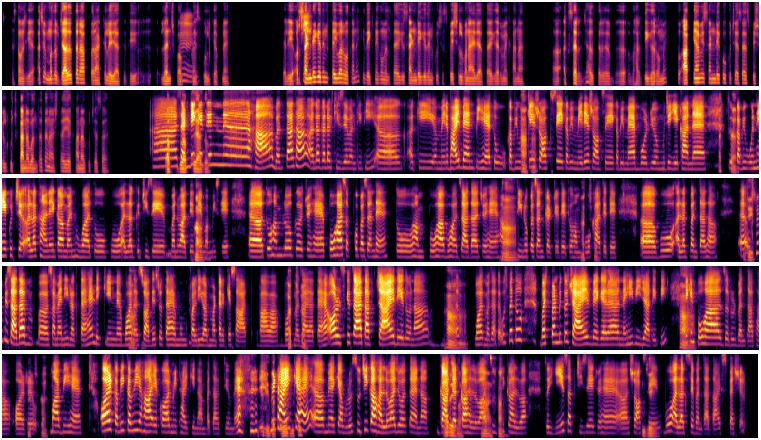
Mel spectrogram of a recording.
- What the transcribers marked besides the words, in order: in English: "संडे"; in English: "संडे"; in English: "स्पेशल"; in English: "संडे"; in English: "स्पेशल"; in English: "संडे"; chuckle; in English: "स्पेशल"
- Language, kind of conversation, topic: Hindi, podcast, आपके घर का वह कौन-सा खास नाश्ता है जो आपको बचपन की याद दिलाता है?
